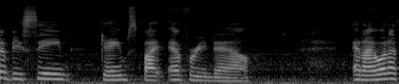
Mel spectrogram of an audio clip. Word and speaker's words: Everi: Everi, did I pronounce it right? Yeah, that's right. It's Everi.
